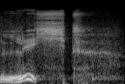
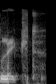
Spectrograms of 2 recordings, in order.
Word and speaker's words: Licht: pronounce this uh like like list is german hi holy and so you spell that l-i-c-h-t so it's leaked no problem everybody says licked anyway it's almost like elite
